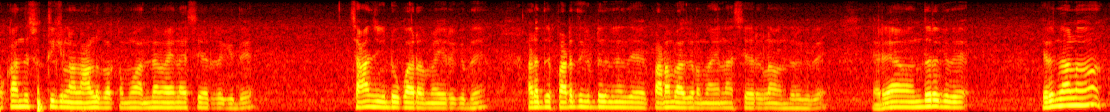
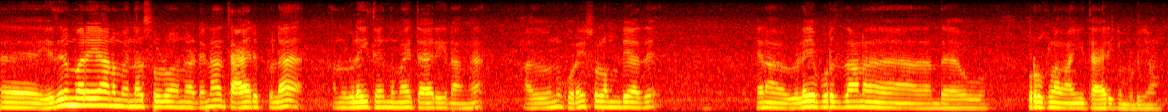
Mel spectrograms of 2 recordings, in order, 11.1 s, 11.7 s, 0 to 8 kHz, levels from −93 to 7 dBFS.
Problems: constant background noise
